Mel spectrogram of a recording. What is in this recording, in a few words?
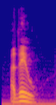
"goodbye", Catalan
